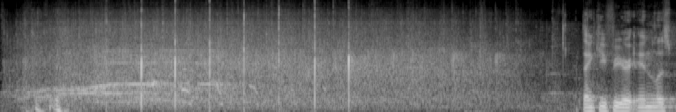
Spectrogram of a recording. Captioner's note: applause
